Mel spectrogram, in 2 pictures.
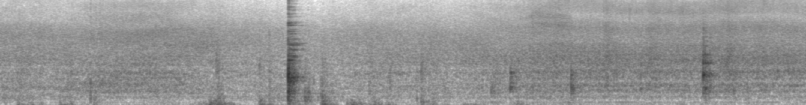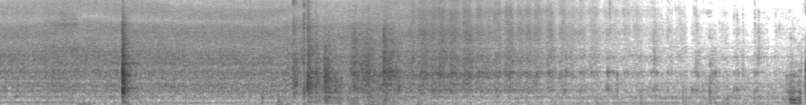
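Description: Apple pie stir fry sizzling in a pan on an electric heater, a faint continuous frying hiss with occasional sharp clinks and scrapes of stirring, and no voices.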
